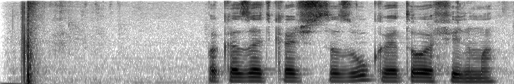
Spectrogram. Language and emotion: Russian, neutral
